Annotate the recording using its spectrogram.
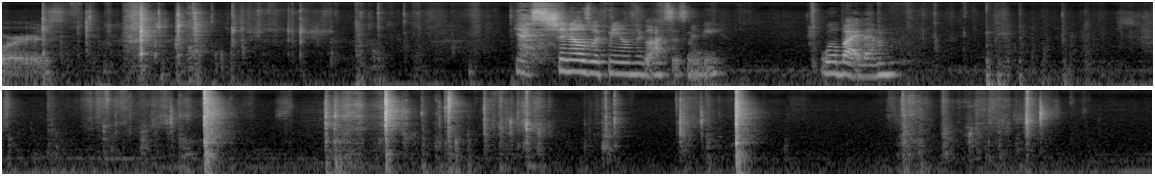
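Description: Sheets of paper rustle as they are moved.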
